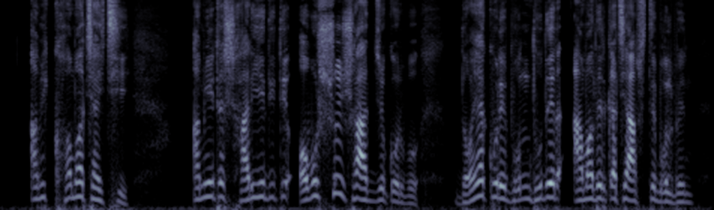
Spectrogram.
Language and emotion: Bengali, fearful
